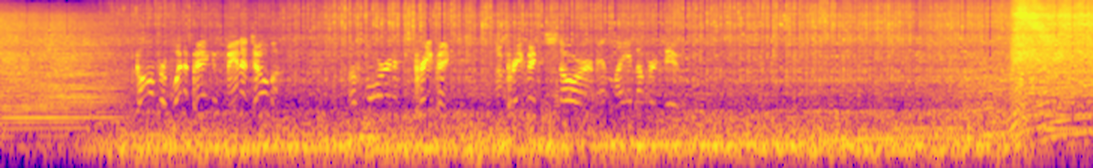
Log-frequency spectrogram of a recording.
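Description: Race car engines rumble steadily at idle nearby.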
